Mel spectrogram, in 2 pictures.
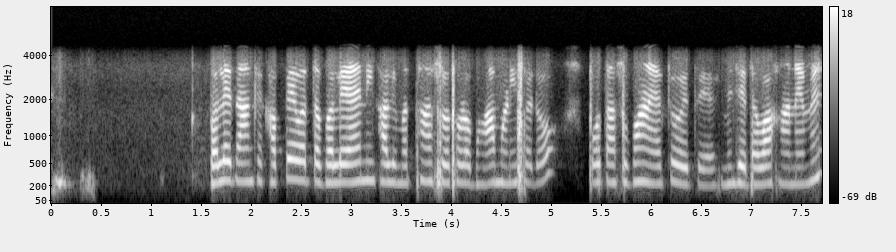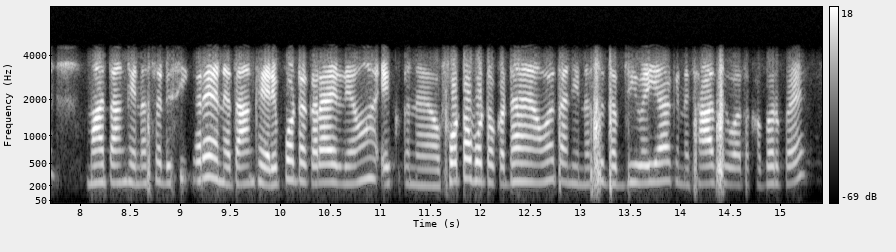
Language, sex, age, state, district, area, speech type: Sindhi, female, 18-30, Gujarat, Junagadh, urban, conversation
